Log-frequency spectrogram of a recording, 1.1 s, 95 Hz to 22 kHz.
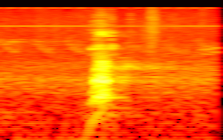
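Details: A Laika guarding a village yard in late April 2017 gives one short, sharp bark while sparrows fly about; the yard is otherwise quiet.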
